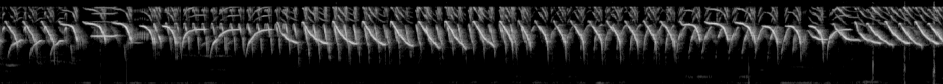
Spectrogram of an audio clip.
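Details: Duelling canaries with melodious long-rolling song for training competition birds: an unbroken run of rapid, bright downslurred notes repeated several times per second, with high thin notes layered above.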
